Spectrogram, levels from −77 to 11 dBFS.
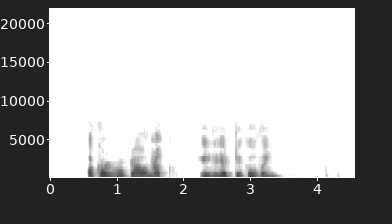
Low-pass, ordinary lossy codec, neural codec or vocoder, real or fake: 7.2 kHz; AAC, 32 kbps; none; real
